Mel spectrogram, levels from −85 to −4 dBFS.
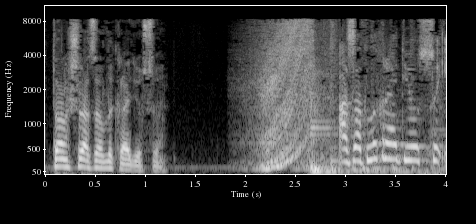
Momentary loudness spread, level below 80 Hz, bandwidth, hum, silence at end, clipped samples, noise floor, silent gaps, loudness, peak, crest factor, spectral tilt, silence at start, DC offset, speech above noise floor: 7 LU; -36 dBFS; 8.8 kHz; none; 0 s; under 0.1%; -53 dBFS; none; -20 LUFS; -6 dBFS; 14 dB; -4.5 dB/octave; 0.1 s; under 0.1%; 34 dB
